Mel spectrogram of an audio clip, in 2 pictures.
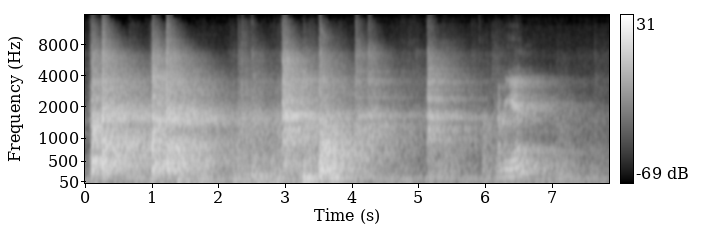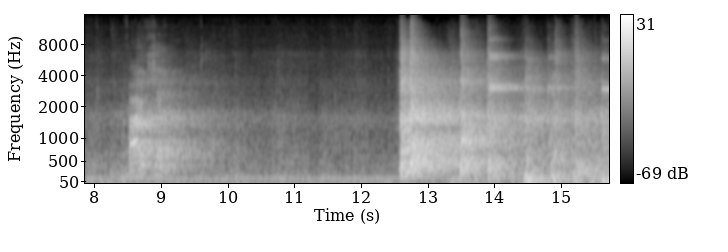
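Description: Squash shoes squeak on a wooden floor.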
